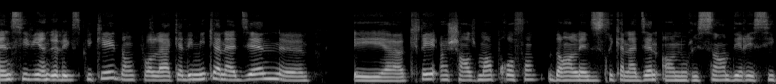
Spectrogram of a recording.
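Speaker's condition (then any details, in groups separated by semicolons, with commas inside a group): No condition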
